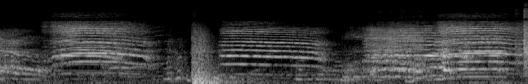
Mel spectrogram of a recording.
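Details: Goat named Okayu at Yoshigake farm giving birth to two kids on 3 May 2023, with volunteers watching. Three long, strongly harmonic, wavering bleats, one after another, with a sharp knock between the first two and people talking quietly around them.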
